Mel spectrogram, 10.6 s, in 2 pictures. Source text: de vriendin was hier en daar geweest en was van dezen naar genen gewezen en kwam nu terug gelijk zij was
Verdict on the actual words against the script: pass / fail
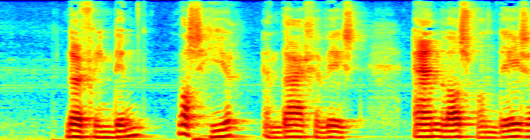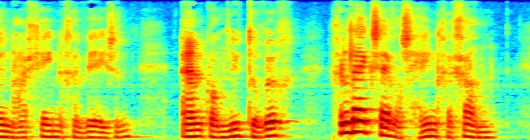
pass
